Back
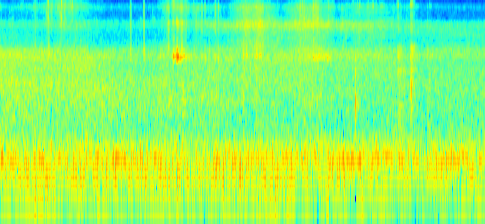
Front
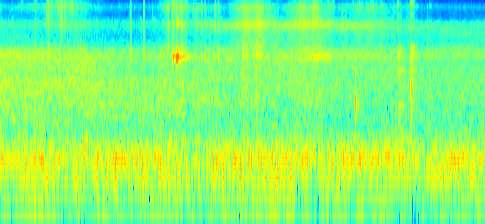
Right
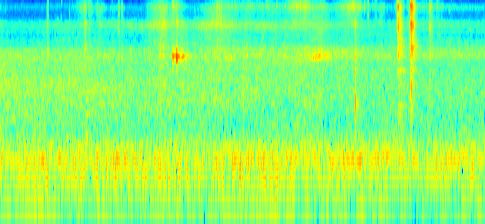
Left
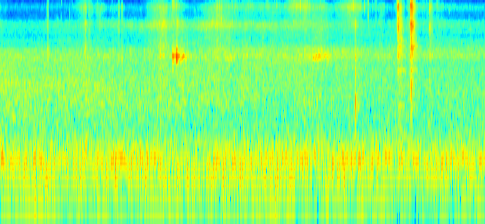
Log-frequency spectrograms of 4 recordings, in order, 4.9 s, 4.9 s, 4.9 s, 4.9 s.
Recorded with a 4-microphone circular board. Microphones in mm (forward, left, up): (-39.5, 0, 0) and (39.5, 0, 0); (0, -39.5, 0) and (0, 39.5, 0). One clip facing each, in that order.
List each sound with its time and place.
1.7 s a finger snap: 5° right, 1.8 m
